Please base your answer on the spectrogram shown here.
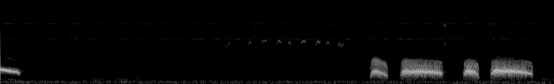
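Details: Spotted dove coo at the start, a quiet gap with a faint series of high chirps from a small bird, then a quick burst of four coos, short and long, in the fast 'lèo gù' style.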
